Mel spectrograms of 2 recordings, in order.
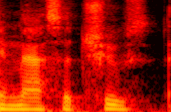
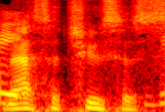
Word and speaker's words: Massachusetts: I can't say Massachusetts. I never pronounce the T. – Okay. – Massachusetts.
